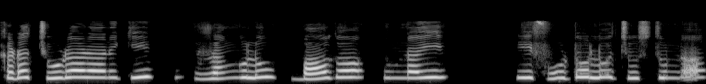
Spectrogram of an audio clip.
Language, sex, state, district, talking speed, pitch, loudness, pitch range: Telugu, male, Telangana, Karimnagar, 75 wpm, 310 Hz, -16 LUFS, 295-325 Hz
